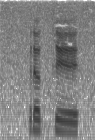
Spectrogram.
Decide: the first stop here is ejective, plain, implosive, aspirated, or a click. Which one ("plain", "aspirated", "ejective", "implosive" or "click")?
plain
